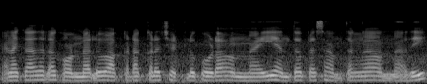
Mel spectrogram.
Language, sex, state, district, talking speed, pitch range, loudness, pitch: Telugu, female, Andhra Pradesh, Visakhapatnam, 140 wpm, 185-195 Hz, -26 LUFS, 190 Hz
